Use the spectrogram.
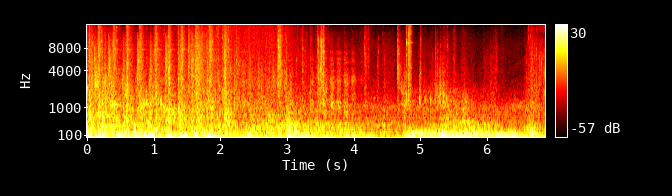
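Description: Rapid bursts of gunfire in the space game Starfield crackle loud and close, dense repeated shots with a brief lull before resuming, with no talk.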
